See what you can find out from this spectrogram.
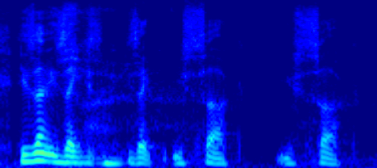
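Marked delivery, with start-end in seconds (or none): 1.1-2.1 creepy mutter under breath, lower and quieter. Retelling a front-row audience member heckling: imitating creepy muttering under breath. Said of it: "a creepy smile under his breath".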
